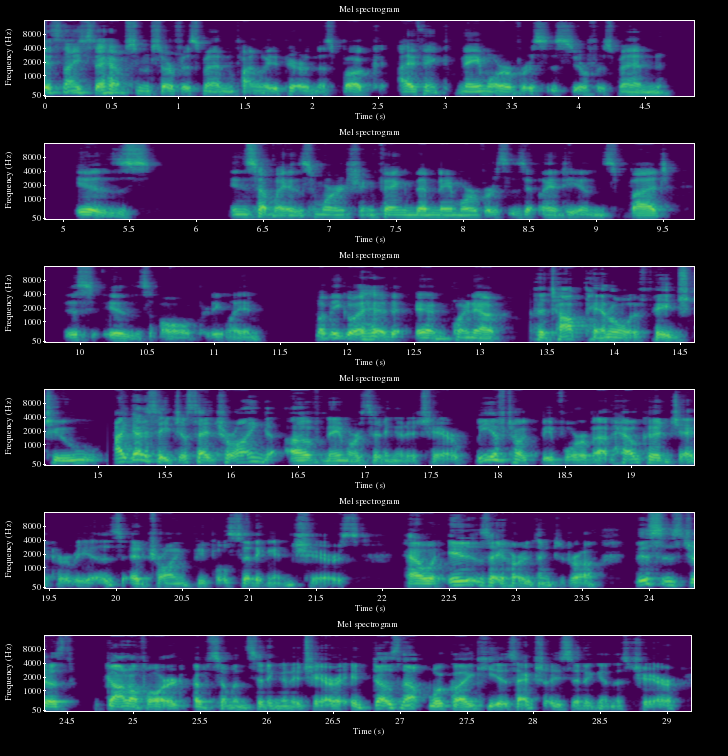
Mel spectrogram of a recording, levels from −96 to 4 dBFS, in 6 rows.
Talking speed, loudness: 225 wpm, -26 LUFS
